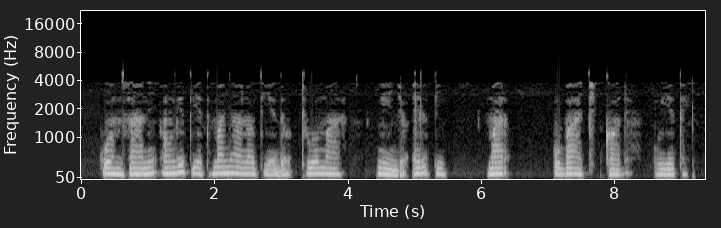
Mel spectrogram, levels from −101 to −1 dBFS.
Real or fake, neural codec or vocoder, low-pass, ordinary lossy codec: real; none; 19.8 kHz; AAC, 16 kbps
